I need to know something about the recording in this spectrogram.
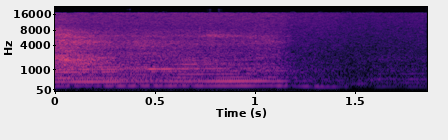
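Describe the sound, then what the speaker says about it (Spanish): A motorcycle passes outside an open window, a loud engine drone with a steady pitch that drops and fades quickly as the bike moves away. "Para que escuchéis la moto"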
